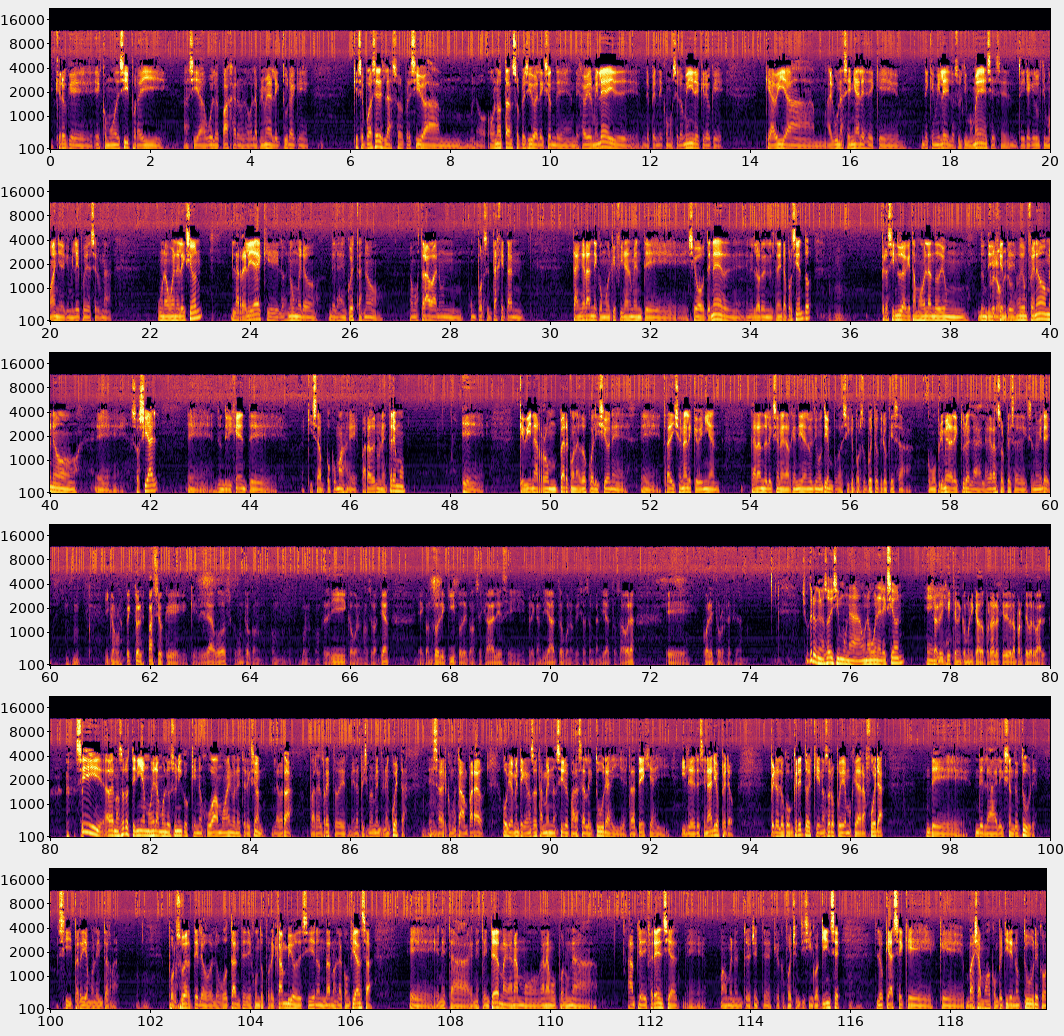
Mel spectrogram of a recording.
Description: Las urnas en cada elección hablan, y esta semana estaremos conversando con distintos referentes de los tres partidos que se presentaron en Las Flores con pre candidatos locales. En el día de la fecha, dialogamos con el concejal de Juntos por el Cambio Valentín Gennuso.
